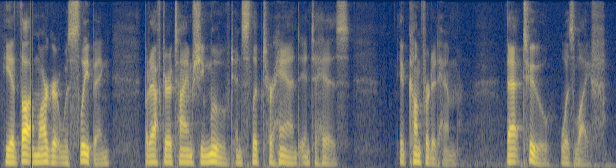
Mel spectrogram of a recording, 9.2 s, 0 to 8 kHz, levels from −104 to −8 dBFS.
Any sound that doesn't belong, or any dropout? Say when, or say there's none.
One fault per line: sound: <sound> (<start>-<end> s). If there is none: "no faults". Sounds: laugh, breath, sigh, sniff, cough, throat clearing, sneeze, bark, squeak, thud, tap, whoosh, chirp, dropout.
sound: dropout (0.5-0.5 s)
